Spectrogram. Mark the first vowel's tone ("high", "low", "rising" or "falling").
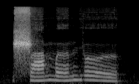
rising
